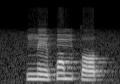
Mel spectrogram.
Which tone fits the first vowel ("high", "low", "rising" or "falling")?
low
